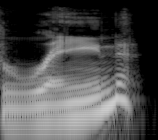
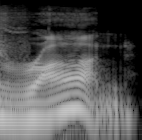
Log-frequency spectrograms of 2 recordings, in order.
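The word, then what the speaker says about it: Rahne: was finding out that wolf Spain's name is pronounced rain for years since childhood think it I thought it was Ron it's r a h n e the whole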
